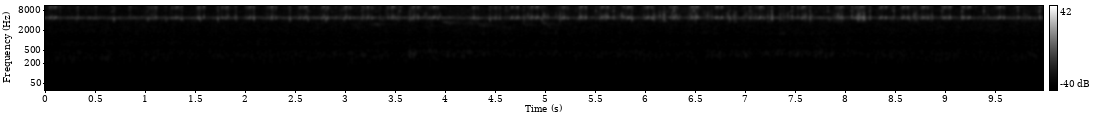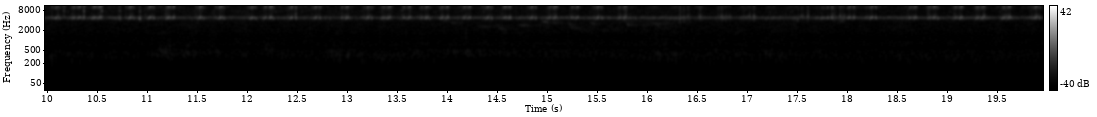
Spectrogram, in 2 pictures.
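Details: Meadow grasshoppers in flowery prairie give a continuous high-pitched shrill hum broken into fast stuttering pulses, the pulses growing sharper and more regular toward the end, with a soft low background hush.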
